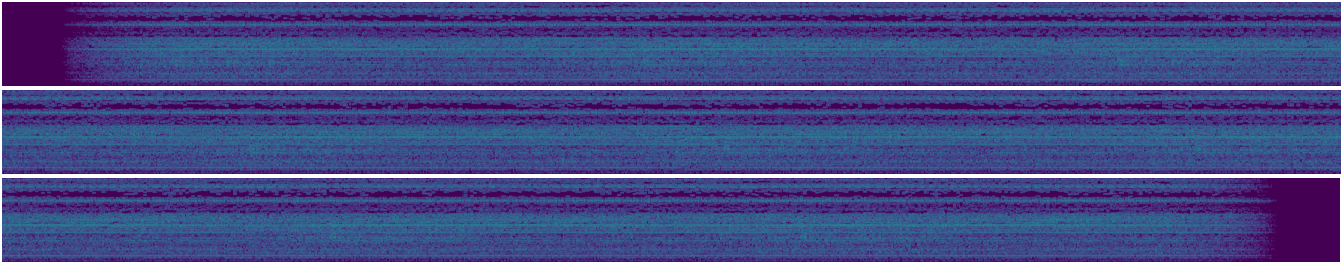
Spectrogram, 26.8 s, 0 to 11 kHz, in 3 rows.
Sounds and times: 0.4s continuos mechanical whirring coming from industrial boilers 26.4s

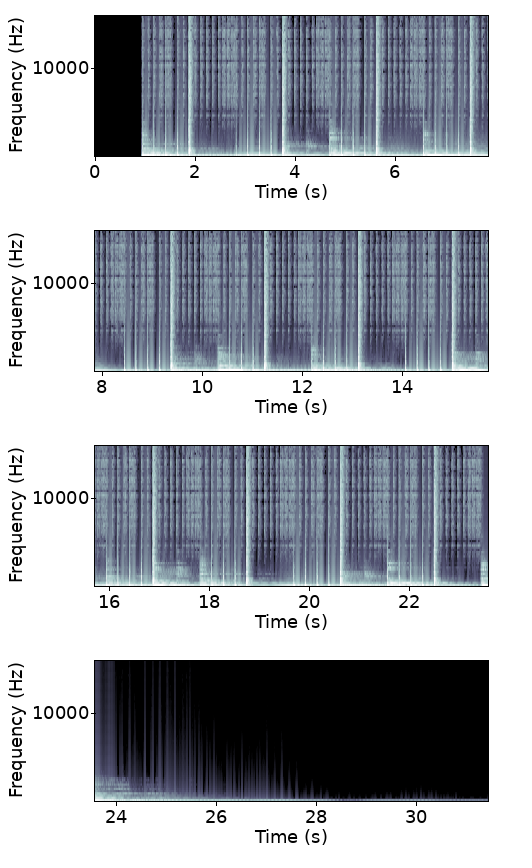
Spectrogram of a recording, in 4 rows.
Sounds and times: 1.0s music 28.3s

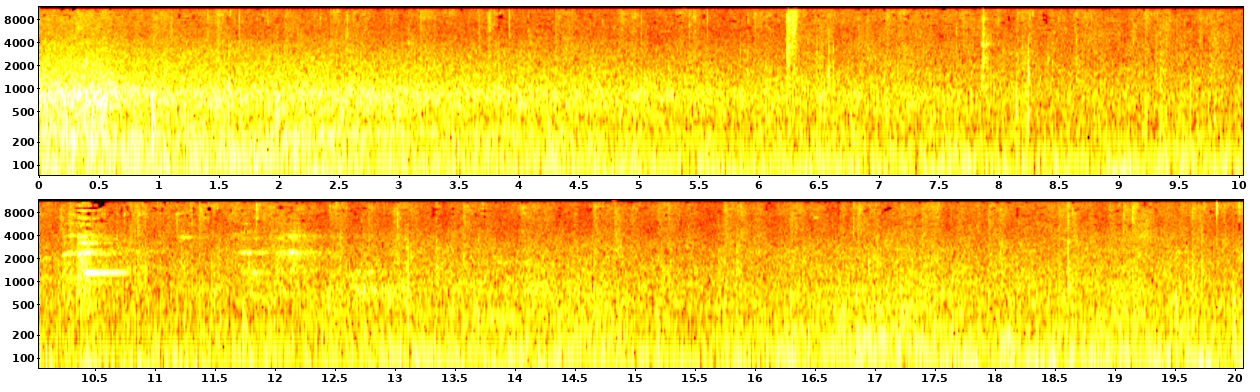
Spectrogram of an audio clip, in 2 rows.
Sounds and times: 0.0s traffic 20.0s
0.0s walking 20.0s

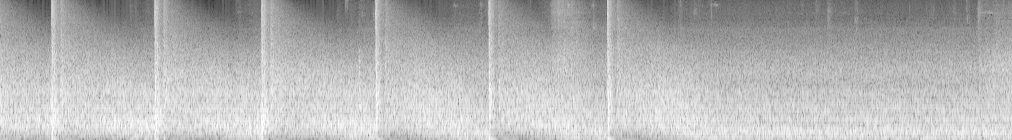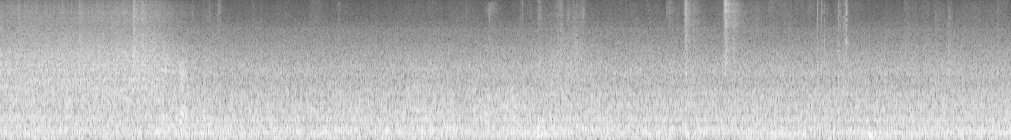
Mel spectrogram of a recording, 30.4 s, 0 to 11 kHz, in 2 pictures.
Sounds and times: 0.0s shots 10.6s

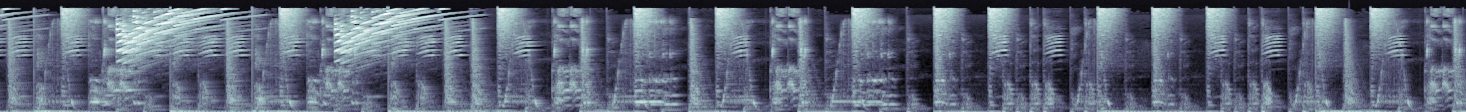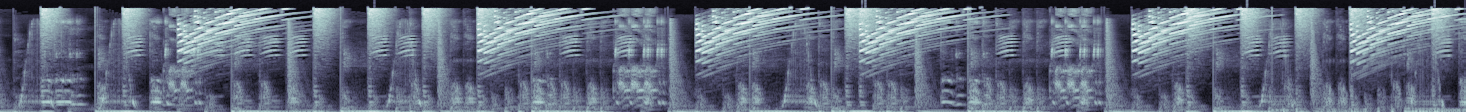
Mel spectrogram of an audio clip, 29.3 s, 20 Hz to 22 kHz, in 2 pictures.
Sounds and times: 0.0s Drum Beat 8.7s
9.4s Drum Beat 10.2s
11.0s Drum Beat 12.4s
13.1s Drum Beat 20.8s
22.2s Drum Beat 29.3s

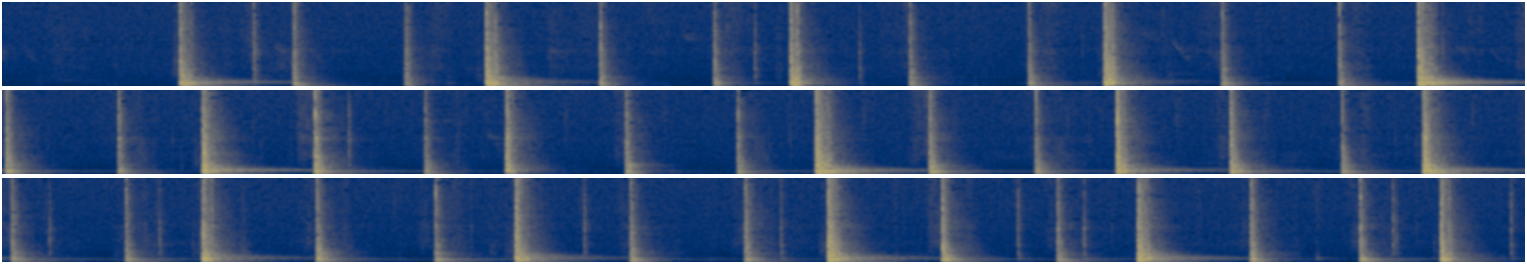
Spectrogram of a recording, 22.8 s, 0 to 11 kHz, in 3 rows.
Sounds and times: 0.9s Drums percussions 22.8s

